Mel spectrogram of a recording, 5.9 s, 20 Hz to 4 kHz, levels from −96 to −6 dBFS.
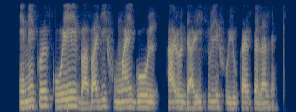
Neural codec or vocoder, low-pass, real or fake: none; 3.6 kHz; real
